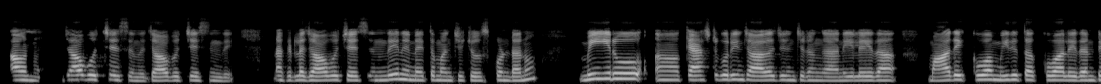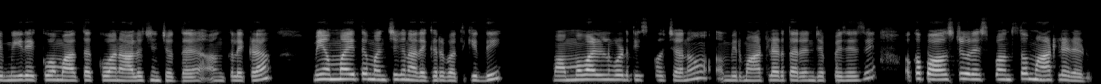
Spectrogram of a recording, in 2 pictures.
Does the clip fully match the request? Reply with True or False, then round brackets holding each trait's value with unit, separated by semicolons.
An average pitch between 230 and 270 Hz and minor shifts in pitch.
False (200 Hz; 2.3 semitones)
